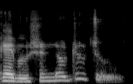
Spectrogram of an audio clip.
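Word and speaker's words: Kage Bunshin no Jutsu: Kagebunshi no jutsu. No, I think you said it right. Kagebushin no Jutsu.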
